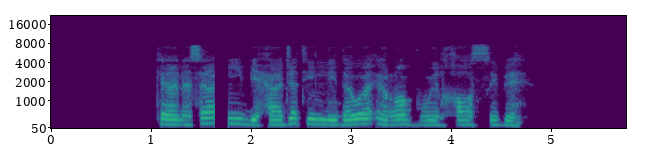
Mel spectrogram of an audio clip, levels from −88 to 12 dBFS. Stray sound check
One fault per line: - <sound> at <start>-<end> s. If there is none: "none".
- dropout at 1.6-1.8 s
